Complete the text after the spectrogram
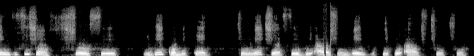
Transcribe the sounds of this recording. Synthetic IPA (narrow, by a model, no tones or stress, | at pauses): ĩndisiʃɔ̃n | ʃose | idekɔmitɛd̚ | tʰumekʃusediʔa̰ʊsumẽndipipuʔastɛt͡ʃu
